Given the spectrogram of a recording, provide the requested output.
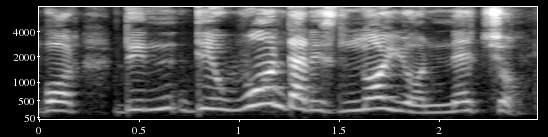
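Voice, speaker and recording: A Nigerian woman with a naturally high voice speaks in a casual, opinionated commentary style, mixing English with Pidgin. Her delivery is animated and repetitive, full of restarts and emphatic asides. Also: normal speed. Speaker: commentary vlogger.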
